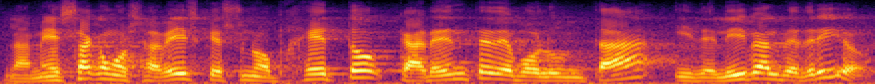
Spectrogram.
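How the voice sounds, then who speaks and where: A man's voice: on the high side, brisk. Colloquial Spanish man lecturing. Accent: Spain Spanish. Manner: colloquial, lively storytelling with asides. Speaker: speaker. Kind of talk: live conference talk. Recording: dull sound in an echoing hall.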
